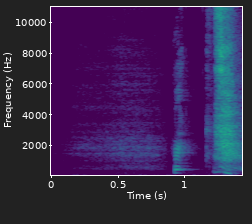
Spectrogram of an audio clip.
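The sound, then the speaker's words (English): A single loud sneeze: a sharp intake-like burst followed by an explosive, bright spray of noise, preceded by faint quiet background. “God bless. You.”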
